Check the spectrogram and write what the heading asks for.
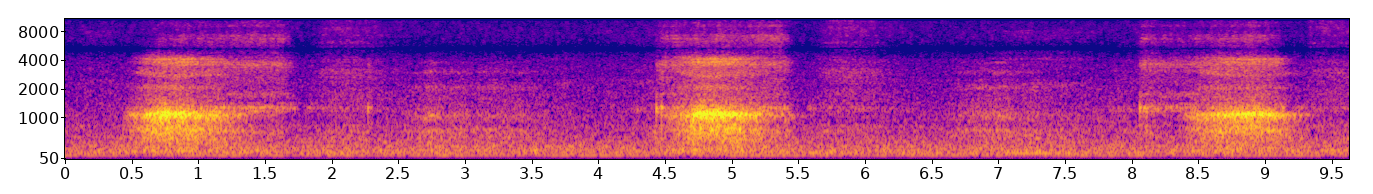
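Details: Three slow, harsh, snorting breaths about four seconds apart, roughly 15 a minute, from a man sleeping; open-mouth snoring.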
